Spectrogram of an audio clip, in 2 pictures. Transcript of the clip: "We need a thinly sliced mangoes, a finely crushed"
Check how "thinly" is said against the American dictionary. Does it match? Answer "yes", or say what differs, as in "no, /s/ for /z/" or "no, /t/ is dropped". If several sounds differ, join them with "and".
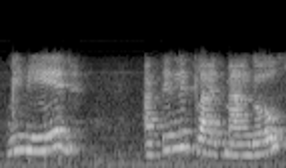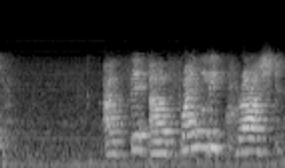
no, /s/ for /θ/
